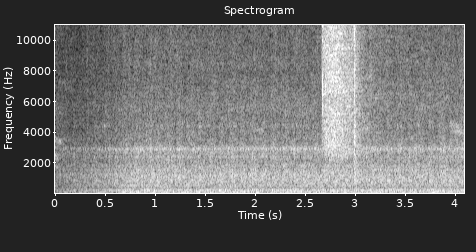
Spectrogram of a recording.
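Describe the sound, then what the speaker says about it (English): A crane truck's engine runs with a loud, steady rumble, then its air brakes give a sharp, brief hiss of released air partway through. "Okay, crane truck."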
